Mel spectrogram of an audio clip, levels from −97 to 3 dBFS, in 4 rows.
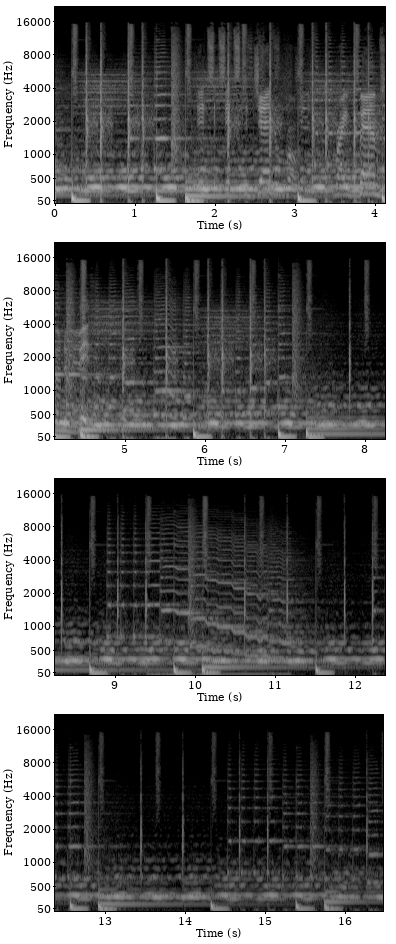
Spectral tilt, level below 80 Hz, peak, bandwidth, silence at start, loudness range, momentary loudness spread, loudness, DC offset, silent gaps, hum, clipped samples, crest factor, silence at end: -4.5 dB/octave; -48 dBFS; -18 dBFS; 16 kHz; 0 s; 13 LU; 15 LU; -39 LUFS; under 0.1%; none; none; under 0.1%; 20 dB; 0 s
